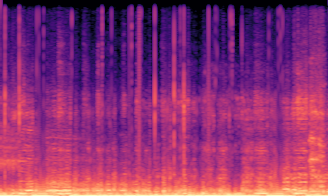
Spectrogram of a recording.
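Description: Loud music with a heavy, steady bass, heard inside a car.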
